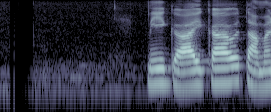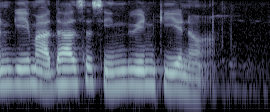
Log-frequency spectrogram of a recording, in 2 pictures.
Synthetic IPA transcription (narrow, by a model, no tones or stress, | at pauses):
meːɡaːjikaːʋət̪amanɡeːməad̪aɦasəsind̪ujenkijənəʋa̰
